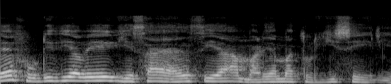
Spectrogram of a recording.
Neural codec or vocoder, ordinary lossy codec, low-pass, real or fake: vocoder, 22.05 kHz, 80 mel bands, Vocos; none; 9.9 kHz; fake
